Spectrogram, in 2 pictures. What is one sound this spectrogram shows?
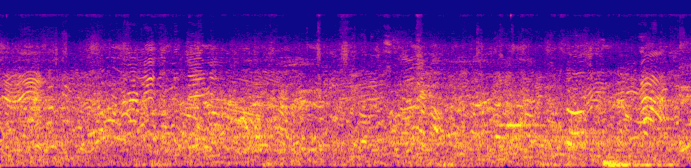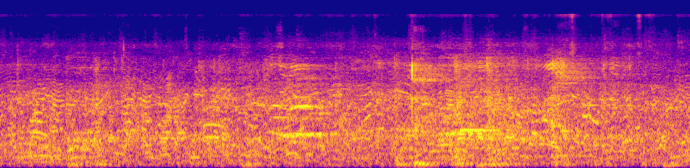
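A crowd of men, women and children chatters all around outdoors.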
